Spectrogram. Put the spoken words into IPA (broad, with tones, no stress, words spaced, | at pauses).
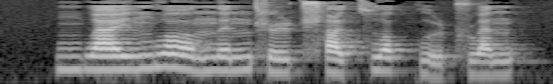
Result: mwa˥ɪ̯ n̪wɔ˥˩n̪ə˧˥n ʂɻ̩˧˥ʈ͡ʂʰɑ˧ʊ̯ t͡swɔ˥˩kṵ˨˩ʈ͡ʂwa˦n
